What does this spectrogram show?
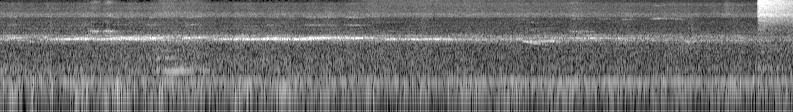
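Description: Indian Railways passenger train rolling slowly through a station: a steady rumble of the wheels on the rails with a low hum, and a faint high squeal from the wheels. A hiss starts near the end.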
